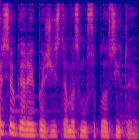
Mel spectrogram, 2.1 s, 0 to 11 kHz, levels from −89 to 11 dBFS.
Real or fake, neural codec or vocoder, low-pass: real; none; 9.9 kHz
